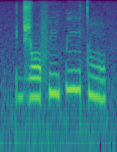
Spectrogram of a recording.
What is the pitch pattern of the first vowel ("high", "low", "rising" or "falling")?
low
